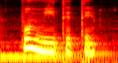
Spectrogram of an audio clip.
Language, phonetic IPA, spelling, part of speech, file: Ukrainian, [poˈmʲitete], помітити, verb, Uk-помітити.ogg
- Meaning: to notice, to note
